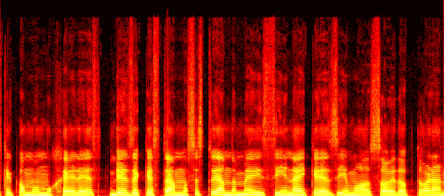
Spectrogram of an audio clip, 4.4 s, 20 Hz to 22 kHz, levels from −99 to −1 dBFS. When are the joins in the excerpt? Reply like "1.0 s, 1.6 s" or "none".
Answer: 1.0 s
